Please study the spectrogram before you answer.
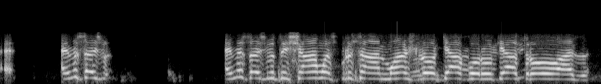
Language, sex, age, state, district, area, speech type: Kashmiri, male, 18-30, Jammu and Kashmir, Budgam, rural, conversation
